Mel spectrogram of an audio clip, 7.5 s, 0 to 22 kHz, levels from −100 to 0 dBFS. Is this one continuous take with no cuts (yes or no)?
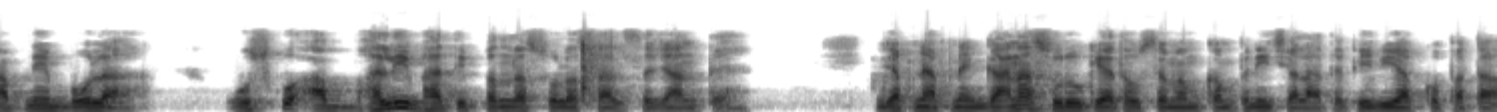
yes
